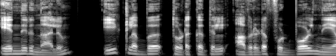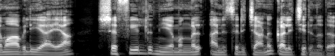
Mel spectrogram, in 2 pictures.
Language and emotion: Malayalam, neutral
